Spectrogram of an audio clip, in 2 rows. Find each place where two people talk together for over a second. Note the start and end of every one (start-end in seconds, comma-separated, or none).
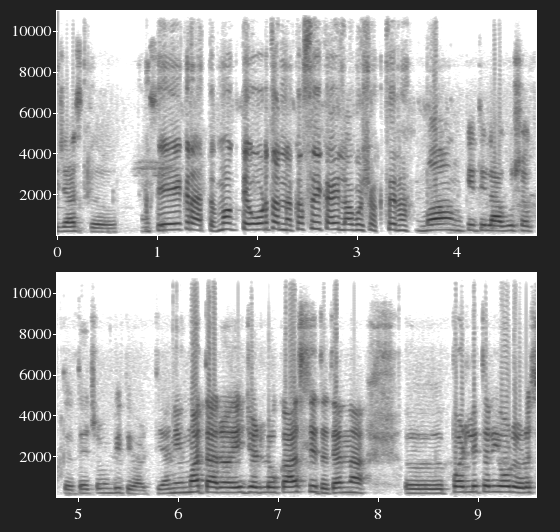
none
